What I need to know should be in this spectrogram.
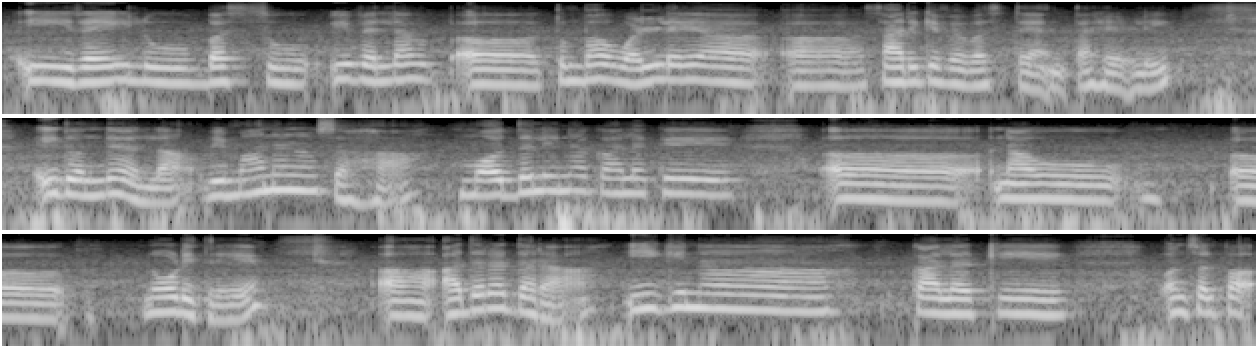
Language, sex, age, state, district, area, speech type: Kannada, female, 30-45, Karnataka, Udupi, rural, spontaneous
